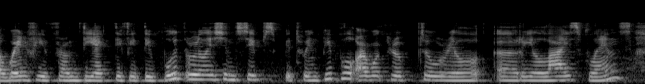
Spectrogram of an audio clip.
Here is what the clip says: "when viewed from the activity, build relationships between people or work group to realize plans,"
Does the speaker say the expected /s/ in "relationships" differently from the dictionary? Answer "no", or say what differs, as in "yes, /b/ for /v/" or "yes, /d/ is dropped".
no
